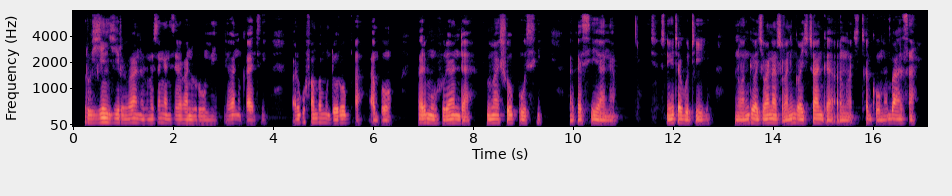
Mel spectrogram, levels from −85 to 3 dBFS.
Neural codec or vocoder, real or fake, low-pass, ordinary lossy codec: none; real; 7.2 kHz; MP3, 64 kbps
